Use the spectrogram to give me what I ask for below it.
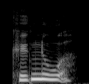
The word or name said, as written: køkkenur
